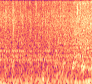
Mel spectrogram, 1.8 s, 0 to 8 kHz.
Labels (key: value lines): label: anthrophony, boat engine
recorder: SoundTrap 500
